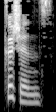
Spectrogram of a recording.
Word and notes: cushions: British English

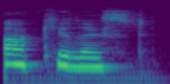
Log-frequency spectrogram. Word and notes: oculist: American English

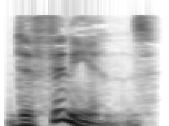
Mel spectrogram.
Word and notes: definiens: British English

